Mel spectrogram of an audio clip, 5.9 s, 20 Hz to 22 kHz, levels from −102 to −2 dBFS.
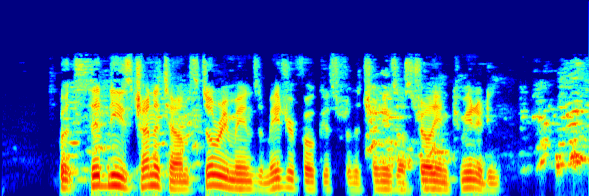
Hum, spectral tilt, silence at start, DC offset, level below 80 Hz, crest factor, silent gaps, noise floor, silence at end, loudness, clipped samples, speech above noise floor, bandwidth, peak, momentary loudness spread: none; -5 dB/octave; 0.6 s; under 0.1%; -58 dBFS; 18 dB; none; -73 dBFS; 0 s; -18 LUFS; under 0.1%; 55 dB; 8 kHz; -2 dBFS; 12 LU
